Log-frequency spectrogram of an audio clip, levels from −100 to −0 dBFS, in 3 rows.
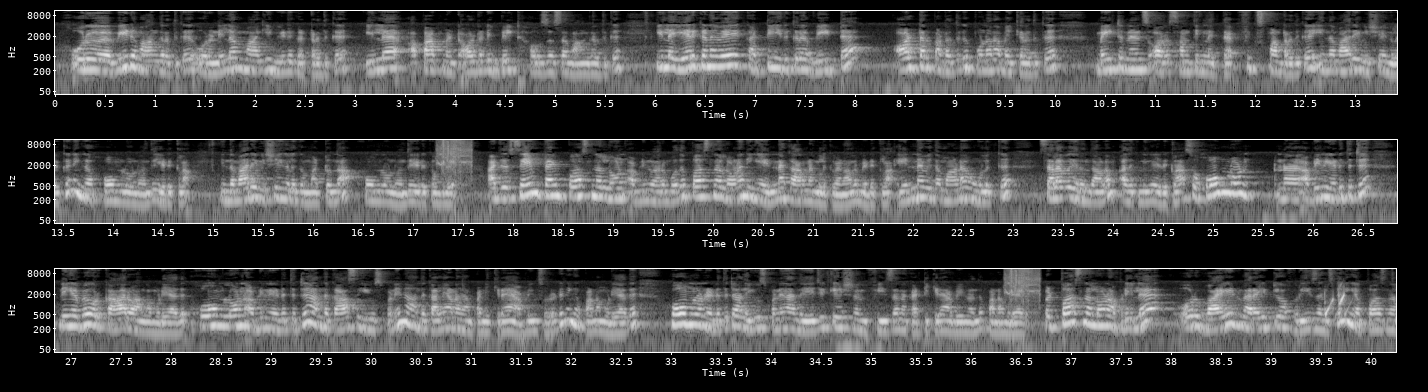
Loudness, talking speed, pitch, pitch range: -24 LUFS, 160 wpm, 205 Hz, 180-255 Hz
